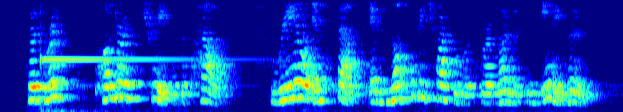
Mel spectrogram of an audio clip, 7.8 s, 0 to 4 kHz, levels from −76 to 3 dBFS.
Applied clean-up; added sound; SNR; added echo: none; Keyboard (musical) / Bell; 16 dB; reverberation time 0.5 s.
